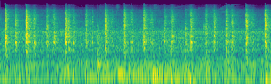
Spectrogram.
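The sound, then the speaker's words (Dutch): Cream being whipped by hand, a quick, steady run of rattling whisk strokes against a bowl, about four or five per second, moderately loud with no talking. “En nu ga ik het gewoon opkloppen.”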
